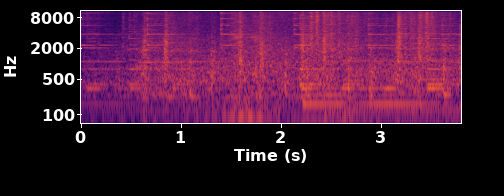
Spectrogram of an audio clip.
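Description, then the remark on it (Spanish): A train rumbles past, its wheels clattering over the rail joints in a steady rhythmic clickety-clack, with sustained low mechanical drone and metallic ringing tones layered throughout. “Trenes, trenes y trenes.”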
